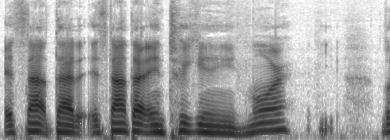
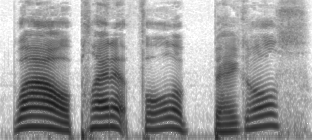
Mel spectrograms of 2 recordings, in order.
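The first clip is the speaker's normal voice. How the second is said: high slow character voice; 9 semitones higher, 5 dB louder, slower than usual. Acted.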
